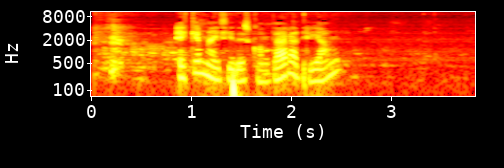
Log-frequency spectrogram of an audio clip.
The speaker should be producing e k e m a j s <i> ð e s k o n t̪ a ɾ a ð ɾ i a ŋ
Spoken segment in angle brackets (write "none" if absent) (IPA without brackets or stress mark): i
